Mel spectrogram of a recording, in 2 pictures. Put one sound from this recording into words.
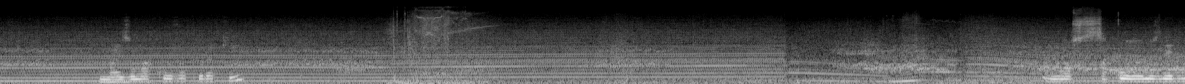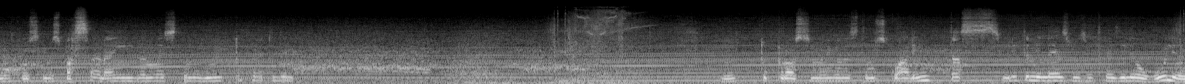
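Tyres squeal as a car slides through corners.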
